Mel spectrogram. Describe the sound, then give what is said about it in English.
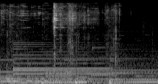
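A brief metallic jangle as thrown keys, not caught, land and clink once, fairly sharp, over a steady low humming background. “And you can't even catch your keys if I throw them at you.”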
